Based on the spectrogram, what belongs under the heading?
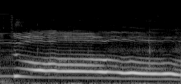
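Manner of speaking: loud, long drawn-out despairing no; acted loud, sustained cry of refusal; Charlie's mock cry. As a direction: stretch it into a hammed-up movie-style wail. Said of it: "and then Charlie was like".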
